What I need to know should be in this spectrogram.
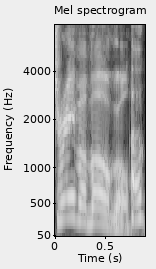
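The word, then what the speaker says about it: Schreibvogel: Now, I think you pronounce his name Schreibevogel. – It's Schreibevogel. – Okay, thank you.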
